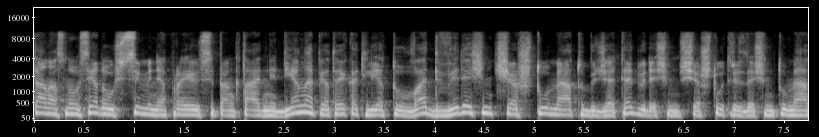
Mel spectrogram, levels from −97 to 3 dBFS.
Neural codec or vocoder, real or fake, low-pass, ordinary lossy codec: none; real; 9.9 kHz; MP3, 96 kbps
